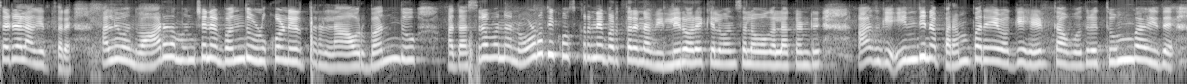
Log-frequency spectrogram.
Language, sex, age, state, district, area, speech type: Kannada, female, 30-45, Karnataka, Mandya, rural, spontaneous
